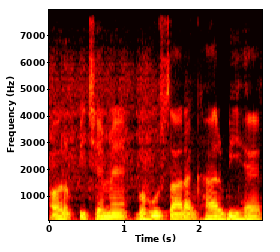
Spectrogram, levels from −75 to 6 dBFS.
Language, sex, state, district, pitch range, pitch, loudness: Hindi, male, Jharkhand, Deoghar, 115-125 Hz, 120 Hz, -15 LUFS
